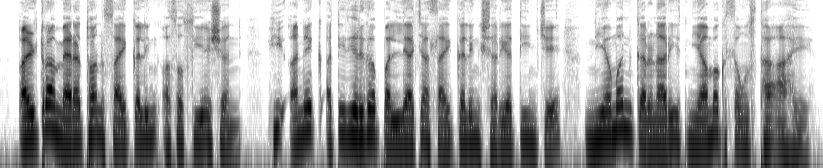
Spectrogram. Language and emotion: Marathi, neutral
